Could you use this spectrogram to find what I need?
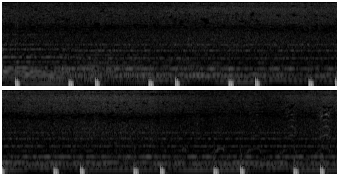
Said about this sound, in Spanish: pero muchas veces en el silencio interior surge quizás en tu pecho o en otra parte de tu organismo como ese latido, como ese sentir el bombeo, como ese escuchar la canción del corazón.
